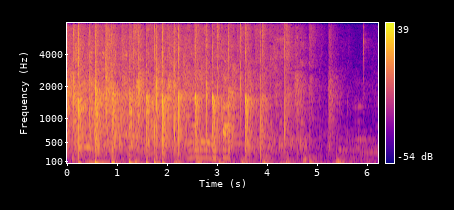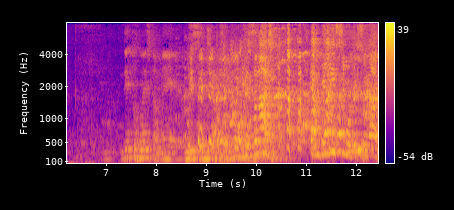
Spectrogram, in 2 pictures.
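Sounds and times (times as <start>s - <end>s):
audience applause: 0.0s - 5.4s
speech: 3.1s - 3.4s, 7.4s - 12.4s
laughter: 8.3s - 12.4s.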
